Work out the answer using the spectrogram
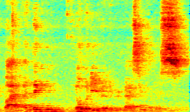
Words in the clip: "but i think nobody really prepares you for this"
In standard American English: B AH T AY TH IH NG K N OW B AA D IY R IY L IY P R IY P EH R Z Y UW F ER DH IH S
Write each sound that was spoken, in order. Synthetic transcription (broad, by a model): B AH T AY T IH NG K N OW B AA D IY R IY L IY P R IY P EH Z Y UW F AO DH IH S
